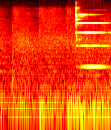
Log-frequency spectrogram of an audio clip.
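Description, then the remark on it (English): A single light bell ding, rung for a correct answer in a quiz, strikes near the end and rings on with a bright, sustained shimmer, fairly soft over a low background rumble. “Give us a heartier bell than that.”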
